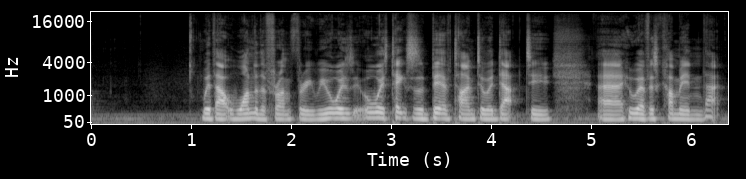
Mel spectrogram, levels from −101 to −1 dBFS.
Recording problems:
none

